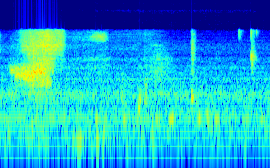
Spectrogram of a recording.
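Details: The speaker's own mechanical ventilator cycling: a brief airy hiss, followed by quiet room noise and faint small clicks.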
